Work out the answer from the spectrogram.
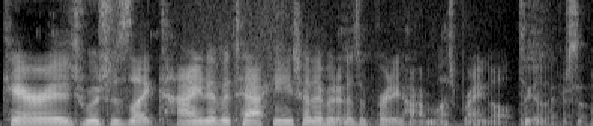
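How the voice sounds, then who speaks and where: Low-voiced woman chatting casually. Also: flat delivery, racing, creaky, fairly bright tone. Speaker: podcast co-host. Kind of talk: casual book discussion chat.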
